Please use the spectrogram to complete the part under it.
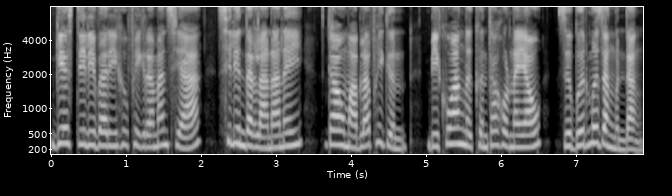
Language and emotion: Bodo, happy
